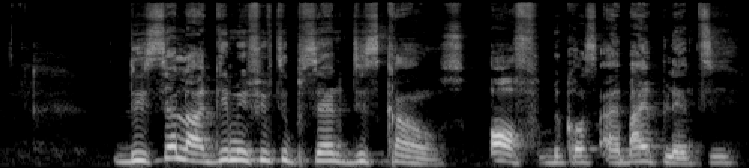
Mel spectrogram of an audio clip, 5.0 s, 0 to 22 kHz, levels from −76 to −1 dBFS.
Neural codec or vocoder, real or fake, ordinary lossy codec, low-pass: none; real; none; none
